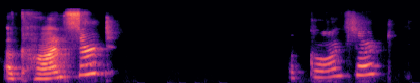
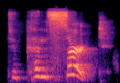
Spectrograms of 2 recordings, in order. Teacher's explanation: to concert correct so and now you would emphasize the beginning but for a verb you would emphasize the end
